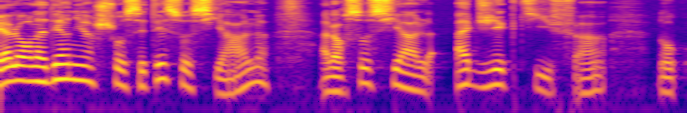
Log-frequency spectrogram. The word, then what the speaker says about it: sociale: Et donc le E à la fin, vous allez prononcer exactement de la même façon, social, mais vous devez quand même marquer le féminin puisque c'était directement lié au mot pression.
